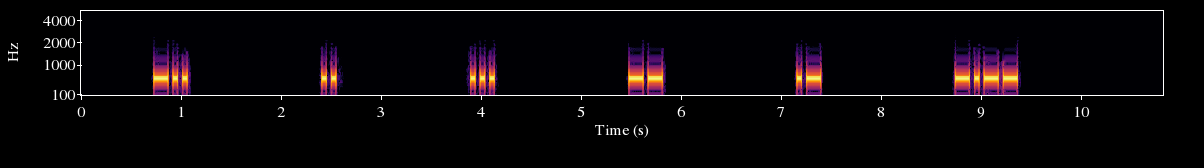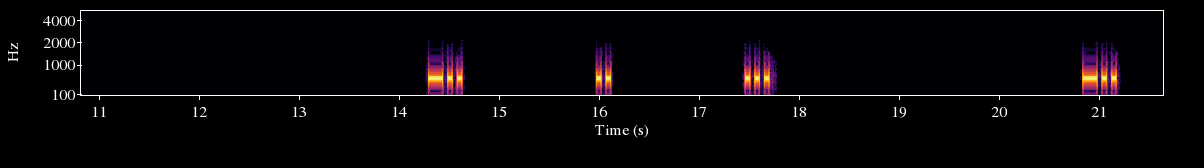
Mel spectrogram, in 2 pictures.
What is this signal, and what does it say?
Morse code, heard as a keyed tone, about 25 wpm, spaced as for 6 wpm, 600 Hz. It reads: DISMAY DIS D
